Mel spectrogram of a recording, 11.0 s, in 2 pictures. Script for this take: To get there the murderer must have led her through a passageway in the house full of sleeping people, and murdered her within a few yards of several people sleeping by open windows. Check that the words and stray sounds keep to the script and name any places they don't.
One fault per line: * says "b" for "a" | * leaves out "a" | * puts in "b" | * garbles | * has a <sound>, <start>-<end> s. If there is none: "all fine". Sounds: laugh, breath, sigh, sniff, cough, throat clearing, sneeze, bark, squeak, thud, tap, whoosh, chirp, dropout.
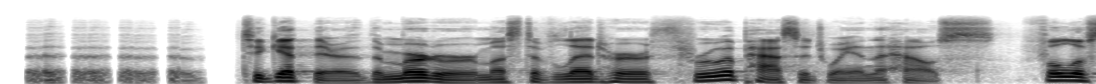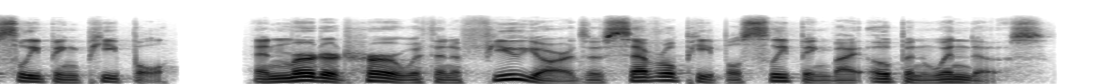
* has a laugh, 0.2-1.0 s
